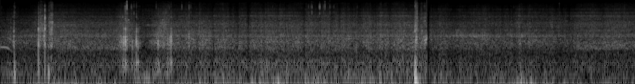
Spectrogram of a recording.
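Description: Wind rushing over the microphone with a low road rumble while riding a bicycle on asphalt, broken by a few sharp knocks and rattles, the loudest about five seconds in.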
